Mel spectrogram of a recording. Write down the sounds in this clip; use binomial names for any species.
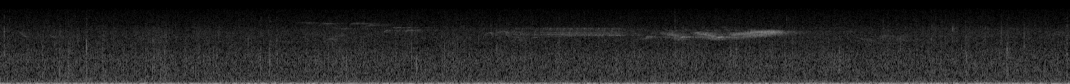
Certhia americana, Setophaga pinus, Setophaga caerulescens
